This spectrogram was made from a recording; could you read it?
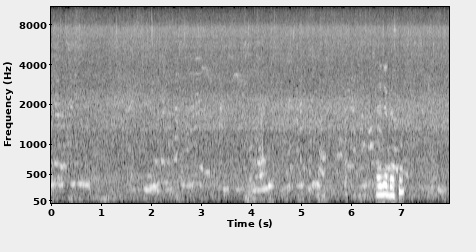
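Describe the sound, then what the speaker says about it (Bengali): Heavy rain falls steadily beside a railway line at Sonamukhi as a continuous soft hiss. A voice speaks briefly near the end. "সকাল থেকেই বৃষ্টি, চরম বৃষ্টি হচ্ছে।"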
